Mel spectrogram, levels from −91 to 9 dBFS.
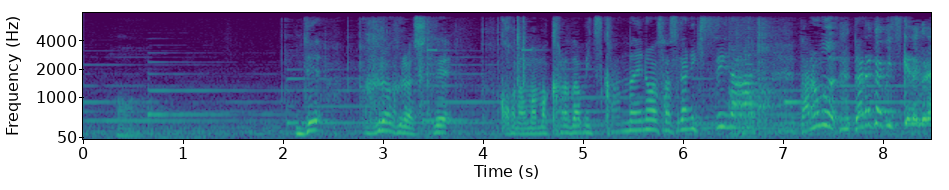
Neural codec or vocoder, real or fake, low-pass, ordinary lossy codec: none; real; 7.2 kHz; none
